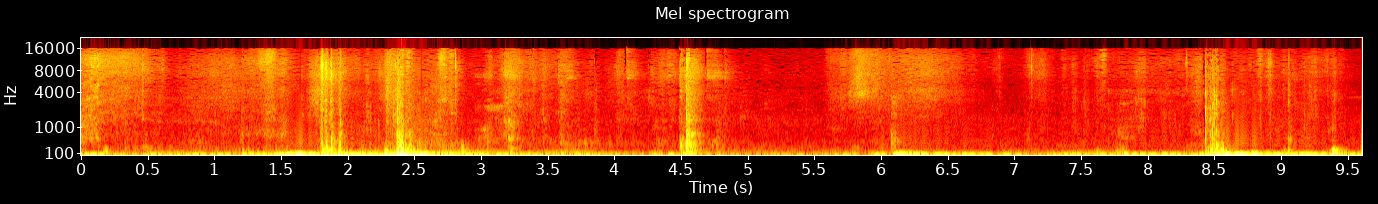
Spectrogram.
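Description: Shrink-wrapped trading-card boxes and a cardboard shipping case being handled, with several dull knocks as the boxes are set down and pushed together on a table and rustling between them.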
